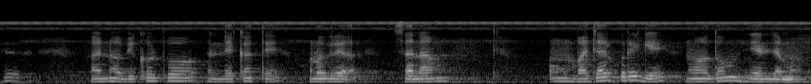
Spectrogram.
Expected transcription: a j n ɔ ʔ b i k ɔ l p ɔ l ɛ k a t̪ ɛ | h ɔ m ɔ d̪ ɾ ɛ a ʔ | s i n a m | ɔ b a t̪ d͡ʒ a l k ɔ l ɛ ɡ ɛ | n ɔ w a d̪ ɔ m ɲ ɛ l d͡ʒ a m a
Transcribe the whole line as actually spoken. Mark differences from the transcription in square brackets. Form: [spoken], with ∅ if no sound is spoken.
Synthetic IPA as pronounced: a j n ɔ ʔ b i k ɔ l p ɔ l ɛ k a t̪ ɛ | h ɔ [n] ɔ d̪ ɾ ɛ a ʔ | s [a] n a m | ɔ b a [∅] d͡ʒ a [ɾ] k ɔ [ɾ] ɛ ɡ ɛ | n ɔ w a d̪ ɔ m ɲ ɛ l d͡ʒ a m a

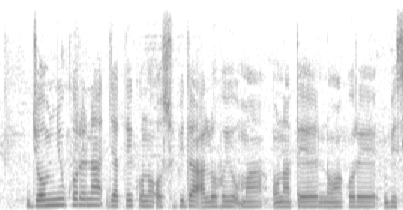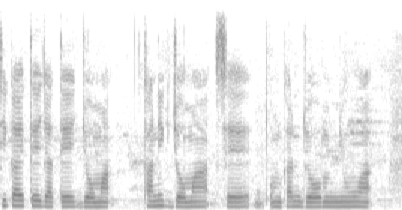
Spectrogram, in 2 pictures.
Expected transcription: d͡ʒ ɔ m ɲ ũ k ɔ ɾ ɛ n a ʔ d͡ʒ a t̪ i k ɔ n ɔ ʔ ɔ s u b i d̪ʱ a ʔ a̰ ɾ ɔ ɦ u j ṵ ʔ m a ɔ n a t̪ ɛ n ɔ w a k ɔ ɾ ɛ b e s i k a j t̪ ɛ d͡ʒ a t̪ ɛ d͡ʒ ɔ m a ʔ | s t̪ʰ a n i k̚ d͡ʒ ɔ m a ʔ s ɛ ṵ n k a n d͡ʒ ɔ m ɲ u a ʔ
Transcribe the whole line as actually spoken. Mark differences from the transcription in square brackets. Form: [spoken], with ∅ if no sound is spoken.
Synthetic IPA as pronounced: d͡ʒ ɔ m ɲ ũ k ɔ ɾ ɛ n a ʔ d͡ʒ a t̪ [ɛ] k ɔ n ɔ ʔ ɔ s u b i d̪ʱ a ʔ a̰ [l] ɔ ɦ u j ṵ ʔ m a ɔ n a t̪ ɛ n ɔ w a k ɔ ɾ ɛ b e s i k a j t̪ ɛ d͡ʒ a t̪ ɛ d͡ʒ ɔ m a ʔ | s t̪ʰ a n i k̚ d͡ʒ ɔ m a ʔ s ɛ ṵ n k a n d͡ʒ ɔ m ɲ u a ʔ

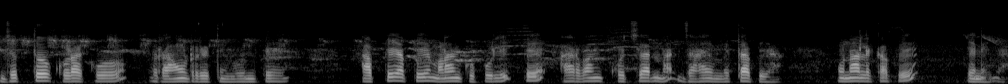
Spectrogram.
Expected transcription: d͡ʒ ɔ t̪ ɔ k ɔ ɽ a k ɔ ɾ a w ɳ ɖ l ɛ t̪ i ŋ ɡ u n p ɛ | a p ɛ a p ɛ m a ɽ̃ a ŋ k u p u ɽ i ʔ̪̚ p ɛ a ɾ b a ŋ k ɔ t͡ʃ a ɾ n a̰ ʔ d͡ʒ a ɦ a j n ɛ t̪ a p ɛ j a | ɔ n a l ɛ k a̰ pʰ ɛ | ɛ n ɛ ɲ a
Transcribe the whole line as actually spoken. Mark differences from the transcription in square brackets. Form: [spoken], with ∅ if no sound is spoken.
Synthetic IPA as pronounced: d͡ʒ ɔ t̪ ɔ k ɔ ɽ a k ɔ ɾ a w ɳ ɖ [ɾ] ɛ t̪ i ŋ ɡ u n p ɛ | a p ɛ a p ɛ m a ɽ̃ a ŋ k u p u [l] i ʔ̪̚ p ɛ a ɾ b a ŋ k ɔ t͡ʃ a ɾ n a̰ ʔ d͡ʒ a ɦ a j [m] ɛ t̪ a p ɛ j a | ɔ n a l ɛ k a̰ [p] ɛ | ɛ n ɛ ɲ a

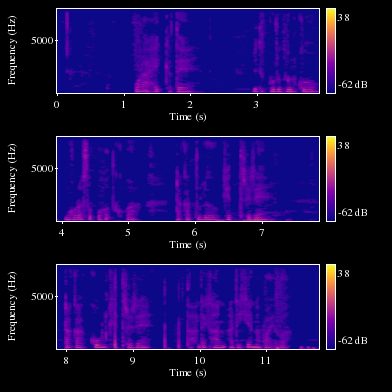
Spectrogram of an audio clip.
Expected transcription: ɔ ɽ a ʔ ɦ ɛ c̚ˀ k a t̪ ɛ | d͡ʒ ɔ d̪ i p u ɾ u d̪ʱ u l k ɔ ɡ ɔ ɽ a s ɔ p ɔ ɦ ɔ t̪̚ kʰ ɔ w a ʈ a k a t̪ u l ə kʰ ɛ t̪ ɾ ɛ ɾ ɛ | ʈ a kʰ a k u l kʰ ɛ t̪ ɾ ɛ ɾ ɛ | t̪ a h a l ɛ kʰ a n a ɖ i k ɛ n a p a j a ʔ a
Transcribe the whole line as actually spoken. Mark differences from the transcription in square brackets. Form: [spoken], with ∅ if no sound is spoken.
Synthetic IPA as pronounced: ɔ ɽ a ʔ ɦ ɛ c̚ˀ k a t̪ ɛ | d͡ʒ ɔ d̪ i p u ɾ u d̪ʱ u l k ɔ ɡ ɔ ɽ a s ɔ p ɔ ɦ ɔ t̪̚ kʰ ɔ w a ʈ a k a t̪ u l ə kʰ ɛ t̪ ɾ ɛ ɾ ɛ | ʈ a [k] a k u l kʰ ɛ t̪ ɾ ɛ ɾ ɛ | t̪ a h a l ɛ kʰ a n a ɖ i k ɛ n a p a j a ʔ a

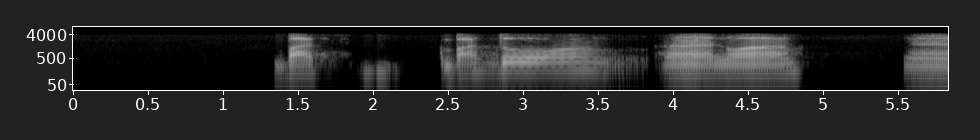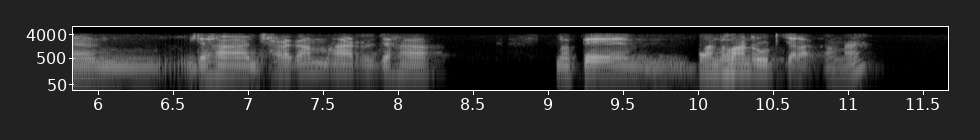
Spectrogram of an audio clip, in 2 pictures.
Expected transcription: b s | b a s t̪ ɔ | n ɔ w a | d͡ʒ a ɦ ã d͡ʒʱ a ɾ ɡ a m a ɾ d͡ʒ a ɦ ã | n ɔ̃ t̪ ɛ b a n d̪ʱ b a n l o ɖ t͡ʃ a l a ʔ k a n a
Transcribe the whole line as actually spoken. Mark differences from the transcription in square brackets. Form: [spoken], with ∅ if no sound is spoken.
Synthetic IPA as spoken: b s | b a s [d̪] ɔ | n ɔ w a | d͡ʒ a ɦ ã d͡ʒʱ a [ɽ] ɡ a m a ɾ d͡ʒ a ɦ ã | n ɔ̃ t̪ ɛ b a n d̪ʱ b a n [ɾ] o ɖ t͡ʃ a l a ʔ k a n a

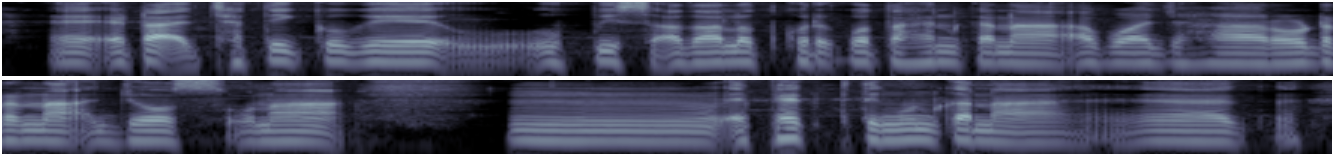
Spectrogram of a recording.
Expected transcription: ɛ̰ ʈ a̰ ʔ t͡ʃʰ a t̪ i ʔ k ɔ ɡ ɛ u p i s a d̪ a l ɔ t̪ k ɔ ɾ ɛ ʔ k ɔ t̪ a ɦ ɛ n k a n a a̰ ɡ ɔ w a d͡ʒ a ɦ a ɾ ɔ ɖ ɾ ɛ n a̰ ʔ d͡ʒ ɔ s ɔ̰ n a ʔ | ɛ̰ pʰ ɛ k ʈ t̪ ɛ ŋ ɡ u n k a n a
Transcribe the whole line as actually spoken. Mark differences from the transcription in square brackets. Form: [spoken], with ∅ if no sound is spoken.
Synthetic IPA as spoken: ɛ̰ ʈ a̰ ʔ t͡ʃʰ a t̪ i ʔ k ɔ ɡ ɛ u p i s a d̪ a l ɔ t̪ k ɔ ɾ ɛ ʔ k ɔ t̪ a ɦ ɛ n k a n a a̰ [b] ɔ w a d͡ʒ a ɦ a ɾ ɔ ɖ ɾ ɛ n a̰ ʔ d͡ʒ ɔ s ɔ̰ n a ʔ | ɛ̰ pʰ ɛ k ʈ t̪ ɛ ŋ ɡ u n k a n a

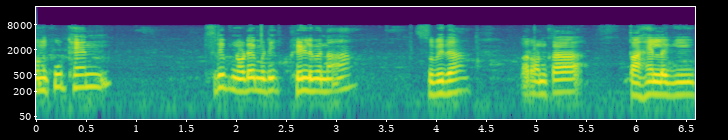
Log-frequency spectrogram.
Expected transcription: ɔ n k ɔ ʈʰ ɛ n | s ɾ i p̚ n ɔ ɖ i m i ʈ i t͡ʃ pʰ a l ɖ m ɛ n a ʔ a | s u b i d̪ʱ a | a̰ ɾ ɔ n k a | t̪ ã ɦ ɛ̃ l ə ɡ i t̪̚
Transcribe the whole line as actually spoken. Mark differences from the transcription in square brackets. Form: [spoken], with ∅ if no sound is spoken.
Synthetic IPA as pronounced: [u] n k [u] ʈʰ ɛ n | s ɾ i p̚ n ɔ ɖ [ɛ] m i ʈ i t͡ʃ pʰ [i] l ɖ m ɛ n a ʔ a | s u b i d̪ʱ a | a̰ ɾ ɔ n k a | t̪ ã ɦ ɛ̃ l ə ɡ i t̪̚

